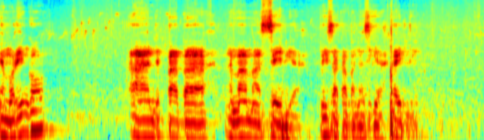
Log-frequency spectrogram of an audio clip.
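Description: A man speaks with animation into a microphone over a loudspeaker, outdoors.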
